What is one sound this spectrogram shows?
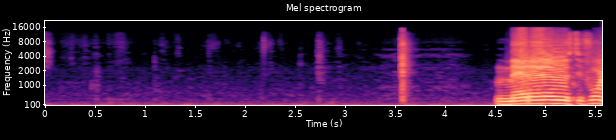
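Trading cards rustle and click softly as hands flip through them.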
